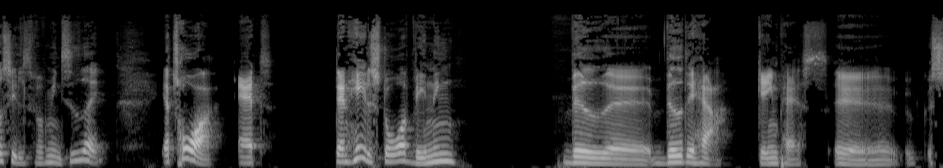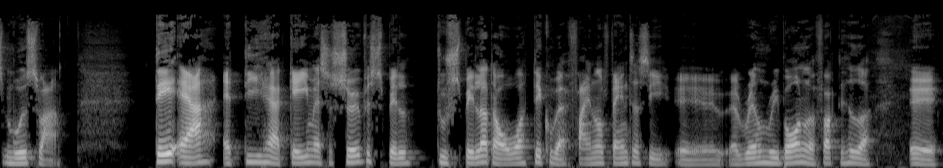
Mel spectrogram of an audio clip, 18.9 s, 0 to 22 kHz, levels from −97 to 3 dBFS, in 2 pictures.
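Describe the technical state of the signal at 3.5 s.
The speech at 3.5 s comes through intact, with no audible technical fault at that moment.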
